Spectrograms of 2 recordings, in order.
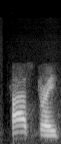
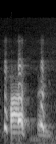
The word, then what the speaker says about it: prostate: oh okay yeah well my dad he has prostrate trouble he's always said I have prostate trouble prostrate so you lay down too much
